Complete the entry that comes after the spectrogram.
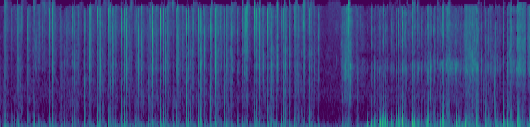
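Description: A small white lined paper notepad is held up and tapped fast on its cover and edges with long nails. The result is a dense run of quick, dry, crackly clicks with a soft papery rustle, which briefly pauses near the seven-second mark. The taps then return with heavier, deeper thuds.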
